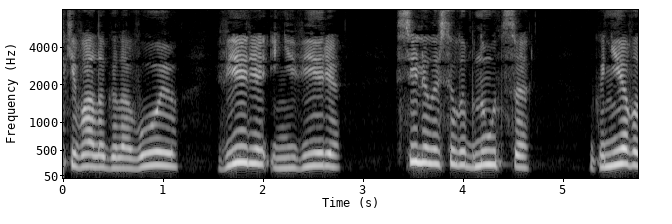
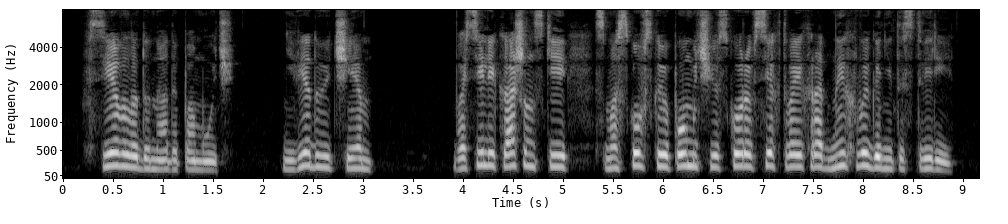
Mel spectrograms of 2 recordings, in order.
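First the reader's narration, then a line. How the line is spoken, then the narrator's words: Quiet. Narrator (Russian): сказал негромко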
